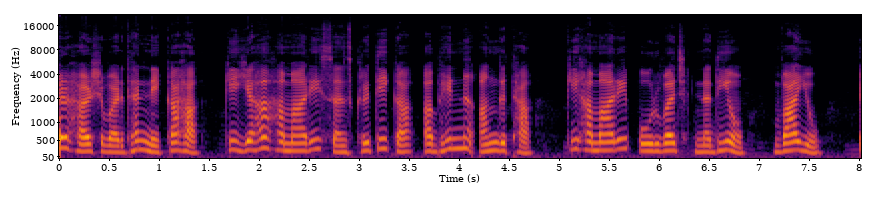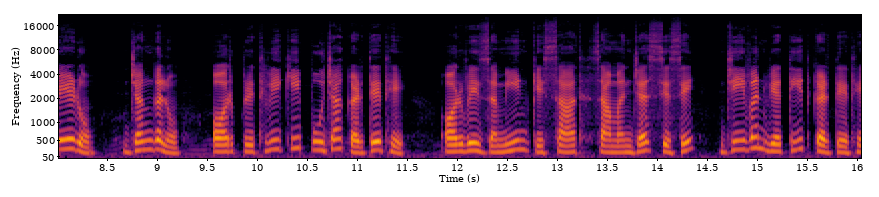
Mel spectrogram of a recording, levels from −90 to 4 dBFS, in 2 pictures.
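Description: The sample-rate converter in this speech clip was restarted on every block, most likely at a conversion such as 48 kHz to 44.1 kHz, so each 10 ms block was processed without its true neighbouring samples. Every block edge picks up a small error, and from 0.0 to 2.44 s these errors repeat at 100 Hz. They merge into a buzz riding on the speech, present only while sound is playing.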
